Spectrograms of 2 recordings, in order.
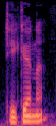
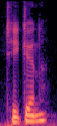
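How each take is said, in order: Both takes have the same delivery.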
